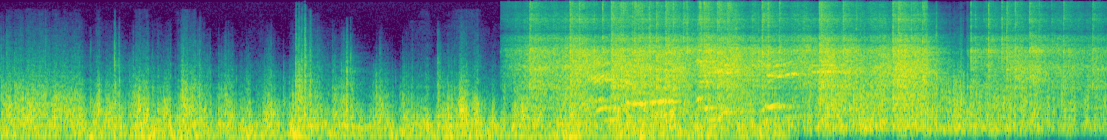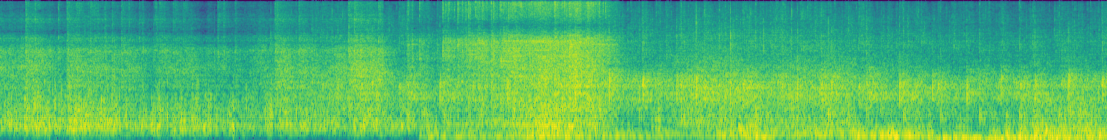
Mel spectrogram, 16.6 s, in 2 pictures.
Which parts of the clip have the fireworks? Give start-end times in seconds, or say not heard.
3.8-12.9.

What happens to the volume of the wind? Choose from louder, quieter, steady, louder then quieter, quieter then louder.
quieter.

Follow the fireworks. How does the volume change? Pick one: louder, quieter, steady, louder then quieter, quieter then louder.
quieter then louder.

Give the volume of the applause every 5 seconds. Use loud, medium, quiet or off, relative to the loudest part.
off, off, loud, loud.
